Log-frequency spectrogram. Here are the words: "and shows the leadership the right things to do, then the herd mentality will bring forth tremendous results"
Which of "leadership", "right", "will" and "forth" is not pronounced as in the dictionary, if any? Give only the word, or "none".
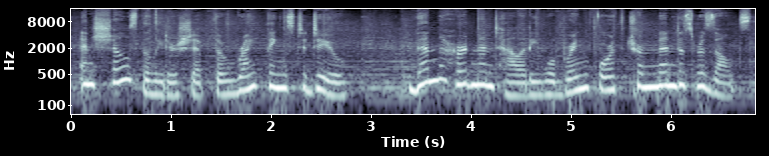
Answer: none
